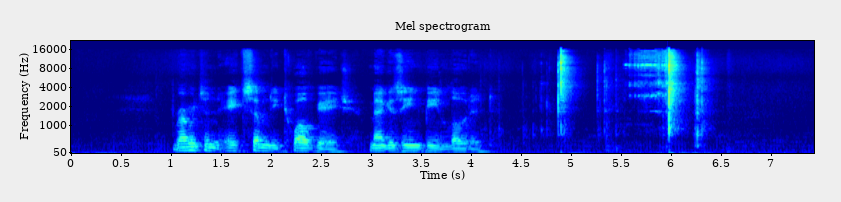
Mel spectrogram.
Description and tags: Shotgun Being Loaded2
Loading a shotgun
